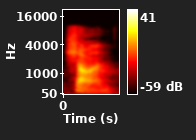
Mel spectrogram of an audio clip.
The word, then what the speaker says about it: Jean: The local pronunciation turns Jean into Shan.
